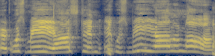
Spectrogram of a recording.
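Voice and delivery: shrill, blaring, high, booming, slowed and drawn out. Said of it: "Vince McMahon quotes in a Jimmy Stewart voice".

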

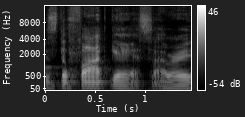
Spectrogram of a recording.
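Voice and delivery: put-on Bostonian accent. Showing how the phrase has to be said, in a Bostonian accent. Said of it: "say it with a like Bostonian accent".

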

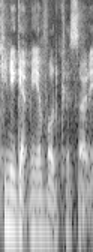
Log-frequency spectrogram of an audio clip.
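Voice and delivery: normal talking voice

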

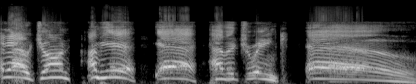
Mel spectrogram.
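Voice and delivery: shrill, very high, loud screaming, "ow" drawn out. Telling listeners on KCAA how the comedian always is, imitating Ricky Gervais screaming. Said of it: "he's always screaming".

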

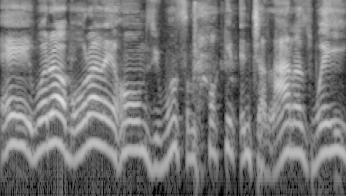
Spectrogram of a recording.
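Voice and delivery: fake, mock-intense Spanish-inflected street accent. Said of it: "Like, real intense".

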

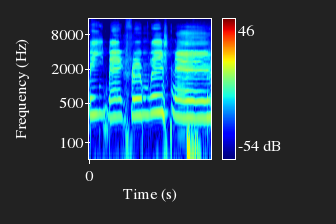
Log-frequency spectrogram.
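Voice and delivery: squeaky, high-pitched voice. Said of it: "extra bit of squeak in that one".

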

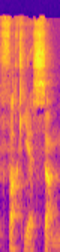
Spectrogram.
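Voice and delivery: plain

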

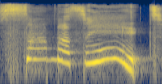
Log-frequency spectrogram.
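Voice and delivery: sudden, very high gasped exclamation. Reading a story, Sophie suddenly realizes something and tells Sam, gasping. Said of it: "gasped Sophie".

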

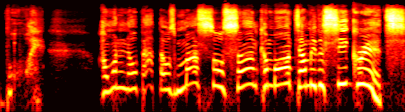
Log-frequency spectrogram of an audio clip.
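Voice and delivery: upset voice, pitched very high. Retelling the Samson story, acting out an upset Delilah: imitating upset Delilah. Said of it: "Delilah's getting upset and she's like".

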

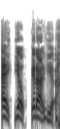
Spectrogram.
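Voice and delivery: put-on old-time gangster voice, mobster style. Showing how he voiced a bartender as a 1920s gangster, Al Capone gangster voice. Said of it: "I said it like a 20s gangster".

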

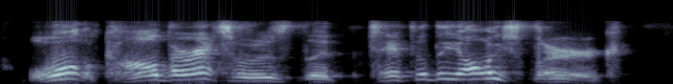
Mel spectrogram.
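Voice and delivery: country farmer pirate voice. Joking about a carburetor repair, doing a farmer-turned-pirate voice. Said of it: "like a farmer who's gone into piracy".

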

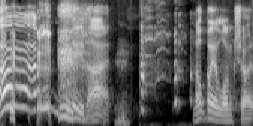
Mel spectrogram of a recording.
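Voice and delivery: put-on Scottish accent, very high, sing-song and swooping. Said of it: "do the Scottish accent".

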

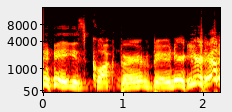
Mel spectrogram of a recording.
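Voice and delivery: put-on Philadelphia accent. Joking with others about a character's name, in a Philly accent. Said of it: "That's my Philly accent".

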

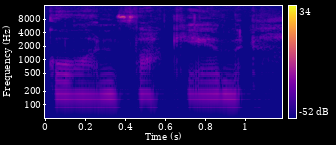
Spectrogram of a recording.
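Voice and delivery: put-on whispering. Retelling what a play partner whispered in the speaker's ear, whispering dirty. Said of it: "She's whispering like dirty to me".

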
